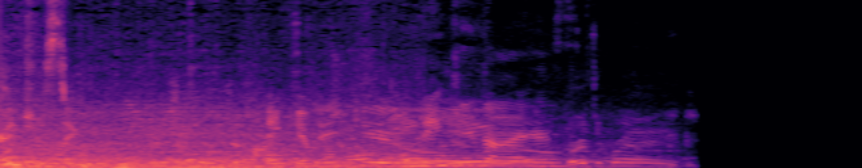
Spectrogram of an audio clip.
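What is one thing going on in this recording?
A young woman speaks and laughs close to a microphone.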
